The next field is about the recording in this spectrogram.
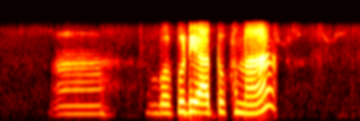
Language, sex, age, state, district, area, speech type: Santali, female, 18-30, West Bengal, Malda, rural, conversation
